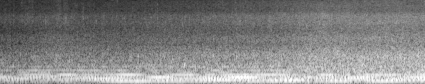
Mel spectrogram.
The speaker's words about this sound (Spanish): Puedes escuchar el mar con mayor nitidez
